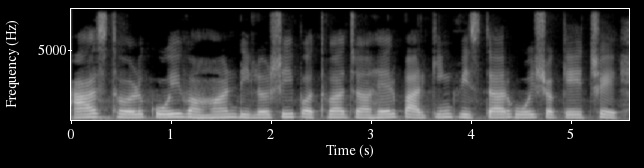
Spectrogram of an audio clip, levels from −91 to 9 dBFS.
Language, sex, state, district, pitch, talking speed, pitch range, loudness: Gujarati, female, Gujarat, Valsad, 220 Hz, 130 wpm, 215-225 Hz, -16 LUFS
